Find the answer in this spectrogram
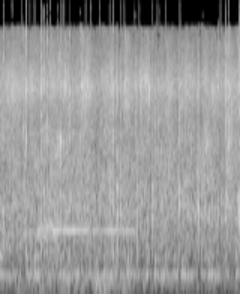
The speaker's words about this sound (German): Der Applaus, wirklich!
